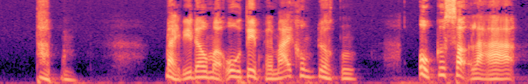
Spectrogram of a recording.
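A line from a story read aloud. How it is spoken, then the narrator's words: Panicked. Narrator (Vietnamese): nói bằng giọng hoảng hốt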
